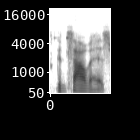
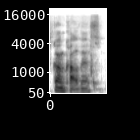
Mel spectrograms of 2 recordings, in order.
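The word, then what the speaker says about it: Gonçalves: Is that how you say? Is it Gal? It's Gonzalez, right? No, it's Gonalves.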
